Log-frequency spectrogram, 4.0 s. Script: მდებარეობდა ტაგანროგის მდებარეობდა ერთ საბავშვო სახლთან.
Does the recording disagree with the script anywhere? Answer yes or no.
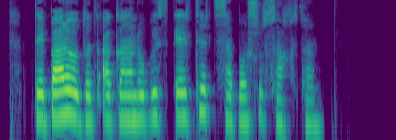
yes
